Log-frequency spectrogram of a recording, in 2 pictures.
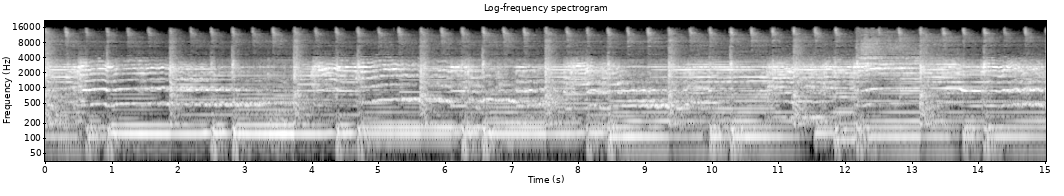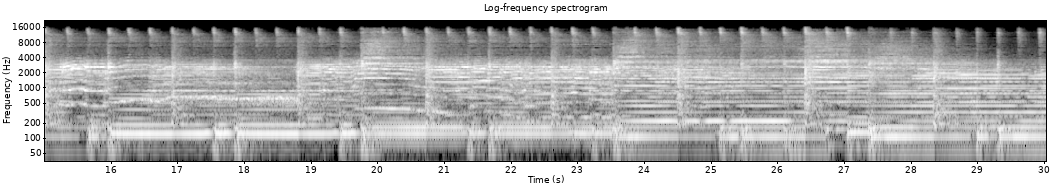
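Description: Live rock band playing: an electric guitar lead with bent, gliding notes over rhythm guitar, sustained bass and drums with a steady cymbal beat.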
